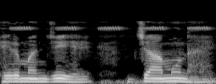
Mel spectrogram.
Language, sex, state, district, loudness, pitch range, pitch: Hindi, male, Uttar Pradesh, Varanasi, -15 LUFS, 115-140 Hz, 130 Hz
